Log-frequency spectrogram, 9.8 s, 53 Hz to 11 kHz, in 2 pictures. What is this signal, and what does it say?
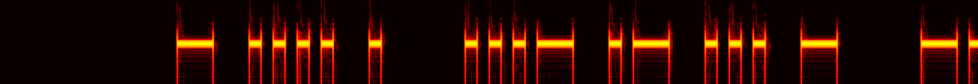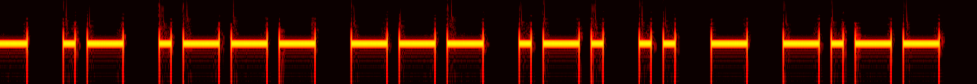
Morse code, heard as a keyed tone, about 20 wpm, 700 Hz. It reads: THE VAST MAJORITY
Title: Sets of 5 Words Encore 20wpm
